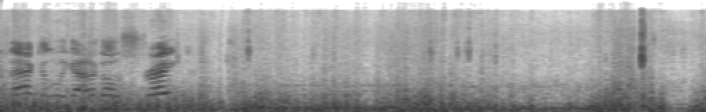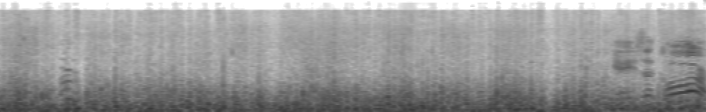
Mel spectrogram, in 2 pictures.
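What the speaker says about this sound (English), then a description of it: "We are now getting a crosswind." Crosswind buffeting a microphone outdoors, a continuous loud rumbling roar with gusts that briefly dip mid-way before building again, no speech over it.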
